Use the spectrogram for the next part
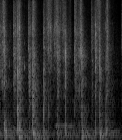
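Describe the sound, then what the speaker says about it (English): Tarot cards are shuffled close up and quietly, giving a quick run of crisp riffling flicks in a steady rhythm with no talk. "One more shuffle."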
